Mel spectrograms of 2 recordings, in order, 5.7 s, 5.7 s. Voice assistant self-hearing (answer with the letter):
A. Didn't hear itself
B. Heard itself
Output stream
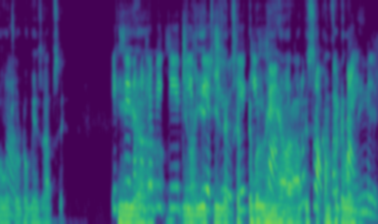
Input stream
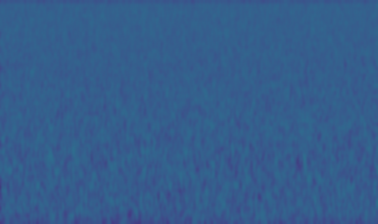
A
